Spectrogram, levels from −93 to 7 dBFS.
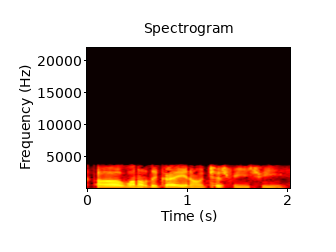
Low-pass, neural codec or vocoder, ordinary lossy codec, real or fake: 3.6 kHz; codec, 16 kHz, 4 kbps, X-Codec, HuBERT features, trained on balanced general audio; AAC, 32 kbps; fake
